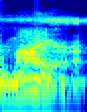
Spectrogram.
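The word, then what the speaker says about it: Oscar Mayer: It's Wait, it's it's spelled like M A Y er but it's Oscar Meyer like Right. That's how it's pronounced.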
